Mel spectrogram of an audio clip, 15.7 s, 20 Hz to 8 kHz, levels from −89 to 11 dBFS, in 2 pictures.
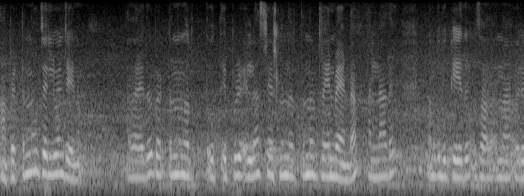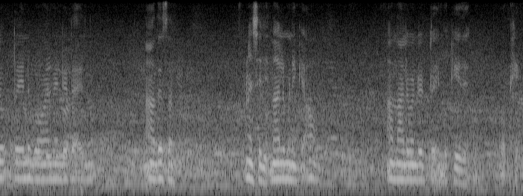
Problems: constant background noise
